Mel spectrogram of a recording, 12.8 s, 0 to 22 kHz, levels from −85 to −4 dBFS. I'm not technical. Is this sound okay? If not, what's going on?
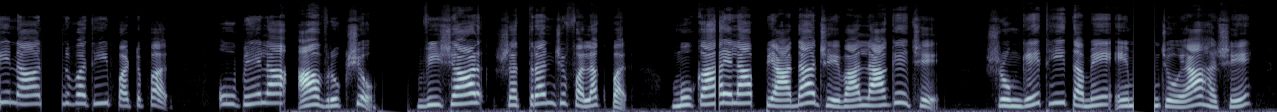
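No. Two things are going on.

Input switched to a poorer device, from the start until 2.80 s: the first stretch sounds duller and a little quieter, with a faint background hiss, and nothing above about 11.8 kHz. Right at 2.80 s, just before "આ વૃક્ષો", it clears up with no gap. The likely cause is that the recording began on a lesser microphone or headset and then switched to a better one.

Digital broadcast dropout, four times: 0.41 to 0.67 s, 3.82 to 4.13 s just after "આ વૃક્ષો", 7.15 to 7.23 s, and 11.33 to 11.60 s just after "શૃંગેથી તમે". Each time the sound goes silent for between about 40 milliseconds and a quarter of a second. The receiver lost usable signal and muted until good data returned, so whatever was said in those holes is gone.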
